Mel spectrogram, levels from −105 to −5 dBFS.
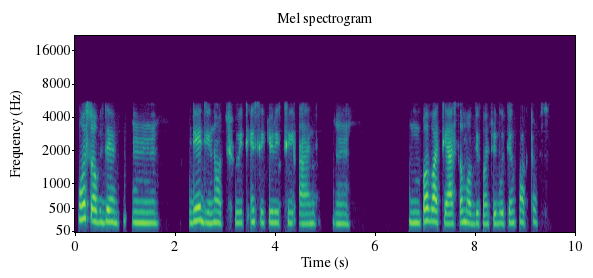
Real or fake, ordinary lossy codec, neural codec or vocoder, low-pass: fake; none; codec, 24 kHz, 6 kbps, HILCodec; 5.4 kHz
